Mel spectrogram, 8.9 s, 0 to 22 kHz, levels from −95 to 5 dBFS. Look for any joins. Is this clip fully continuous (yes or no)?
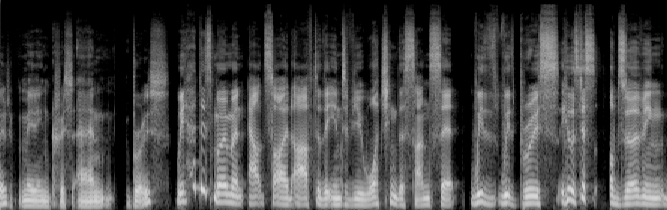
no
